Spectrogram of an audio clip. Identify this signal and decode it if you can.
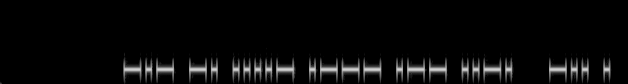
Morse code, heard as a keyed tone, about 22 wpm, 700 Hz. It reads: KN4JWF DE
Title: USA Callsign DE Callsign 22wpm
